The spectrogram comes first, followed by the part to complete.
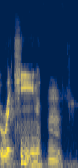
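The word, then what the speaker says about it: Requin: Um, and we finally find out from the captain that Ponytail's name is, he pronounces it Raken, which is spelled R E Qui I N, which is the French word.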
